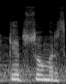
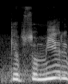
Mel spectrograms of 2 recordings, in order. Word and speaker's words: कैप्सोमर: सब डिवीजन्स को हम कैप्सोमर्स कहते हैं, कैप्सोमेर। 28 कैप्सोमियर भी इसको कहते हैं, लेकिन असल में कैप्सोमर प्रोनाउंस होते हैं।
